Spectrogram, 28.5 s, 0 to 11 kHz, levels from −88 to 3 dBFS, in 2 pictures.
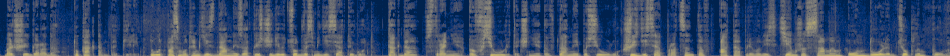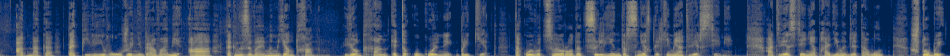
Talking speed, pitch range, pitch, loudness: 125 wpm, 130-175 Hz, 155 Hz, -26 LUFS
